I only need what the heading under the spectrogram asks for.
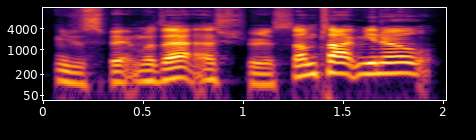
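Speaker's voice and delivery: usual speaking voice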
